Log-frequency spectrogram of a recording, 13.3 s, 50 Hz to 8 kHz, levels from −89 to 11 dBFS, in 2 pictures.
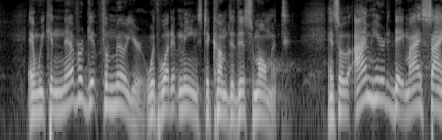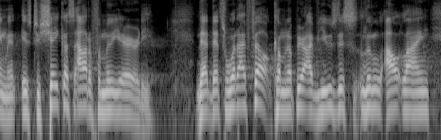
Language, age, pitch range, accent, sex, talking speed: English, 50-69, 135-165 Hz, American, male, 190 wpm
